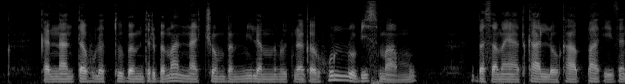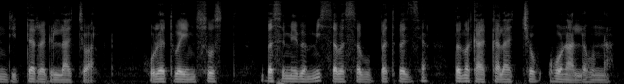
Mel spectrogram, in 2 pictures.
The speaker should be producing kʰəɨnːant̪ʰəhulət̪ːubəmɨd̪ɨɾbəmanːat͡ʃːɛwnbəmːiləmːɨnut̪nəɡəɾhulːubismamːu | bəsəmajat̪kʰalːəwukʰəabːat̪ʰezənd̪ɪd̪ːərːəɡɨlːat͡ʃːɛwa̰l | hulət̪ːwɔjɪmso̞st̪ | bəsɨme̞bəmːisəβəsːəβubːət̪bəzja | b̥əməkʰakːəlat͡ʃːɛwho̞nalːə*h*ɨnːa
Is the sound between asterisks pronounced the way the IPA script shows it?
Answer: yes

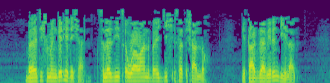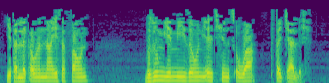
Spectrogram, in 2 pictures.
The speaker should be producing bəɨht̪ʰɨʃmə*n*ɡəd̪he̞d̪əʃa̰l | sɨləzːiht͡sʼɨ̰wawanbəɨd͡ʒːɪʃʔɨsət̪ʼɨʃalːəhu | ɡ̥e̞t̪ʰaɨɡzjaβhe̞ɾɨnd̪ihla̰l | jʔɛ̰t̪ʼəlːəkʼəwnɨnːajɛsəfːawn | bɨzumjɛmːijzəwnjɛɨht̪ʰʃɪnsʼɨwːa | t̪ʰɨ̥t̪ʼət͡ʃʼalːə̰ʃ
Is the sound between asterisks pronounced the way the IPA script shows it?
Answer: no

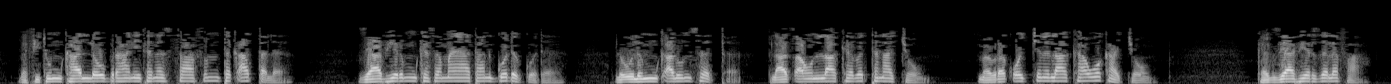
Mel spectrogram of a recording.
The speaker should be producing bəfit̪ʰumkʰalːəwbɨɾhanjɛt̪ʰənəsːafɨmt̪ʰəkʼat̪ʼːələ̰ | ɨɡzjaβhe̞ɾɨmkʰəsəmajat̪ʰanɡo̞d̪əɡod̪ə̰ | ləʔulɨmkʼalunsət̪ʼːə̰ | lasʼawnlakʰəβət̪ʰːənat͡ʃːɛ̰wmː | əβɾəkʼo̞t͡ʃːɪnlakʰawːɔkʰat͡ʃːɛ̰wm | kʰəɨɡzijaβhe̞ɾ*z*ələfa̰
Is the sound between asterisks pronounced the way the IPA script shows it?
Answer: yes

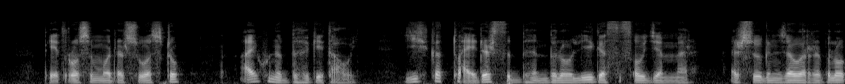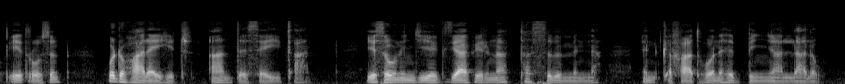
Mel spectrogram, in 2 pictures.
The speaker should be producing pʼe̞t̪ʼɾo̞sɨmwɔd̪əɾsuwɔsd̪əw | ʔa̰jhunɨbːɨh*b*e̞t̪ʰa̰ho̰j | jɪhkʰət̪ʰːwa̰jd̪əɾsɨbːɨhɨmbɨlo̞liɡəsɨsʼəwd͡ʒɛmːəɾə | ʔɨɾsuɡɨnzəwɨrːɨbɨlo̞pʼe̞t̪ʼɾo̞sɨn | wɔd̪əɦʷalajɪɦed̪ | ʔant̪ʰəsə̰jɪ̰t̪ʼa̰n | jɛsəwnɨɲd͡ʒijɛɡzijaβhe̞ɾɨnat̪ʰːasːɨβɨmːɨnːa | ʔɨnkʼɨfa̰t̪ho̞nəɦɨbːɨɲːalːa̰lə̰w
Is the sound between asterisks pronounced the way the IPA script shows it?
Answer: no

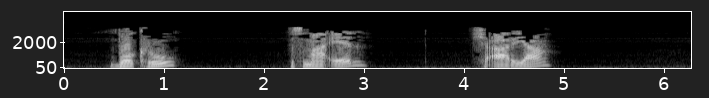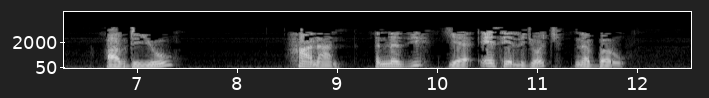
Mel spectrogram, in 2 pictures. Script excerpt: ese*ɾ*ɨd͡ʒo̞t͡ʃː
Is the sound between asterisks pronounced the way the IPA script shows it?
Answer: no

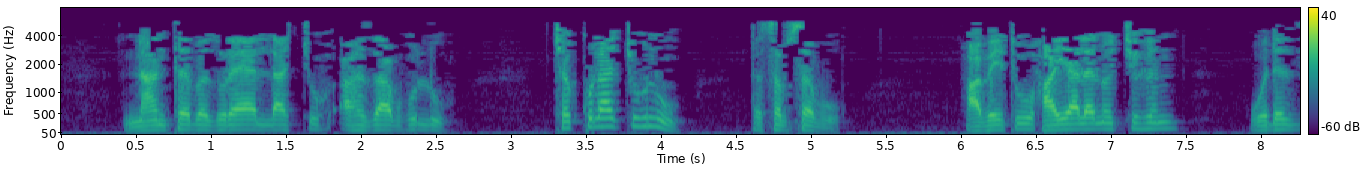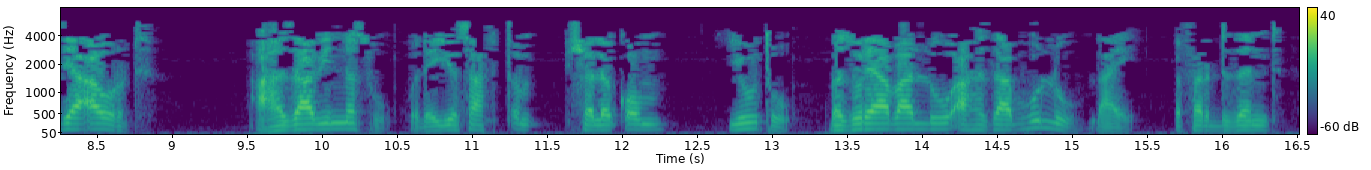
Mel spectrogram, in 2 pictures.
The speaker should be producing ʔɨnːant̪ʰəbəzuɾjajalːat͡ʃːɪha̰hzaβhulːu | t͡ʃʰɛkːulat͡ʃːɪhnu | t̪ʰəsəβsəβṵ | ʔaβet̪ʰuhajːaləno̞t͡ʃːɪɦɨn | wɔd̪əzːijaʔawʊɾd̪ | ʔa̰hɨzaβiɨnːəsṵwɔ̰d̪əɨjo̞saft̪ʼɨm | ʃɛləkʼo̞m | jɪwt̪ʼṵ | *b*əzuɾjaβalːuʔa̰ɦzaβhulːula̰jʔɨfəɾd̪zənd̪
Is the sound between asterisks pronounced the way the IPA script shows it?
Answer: yes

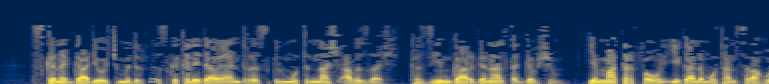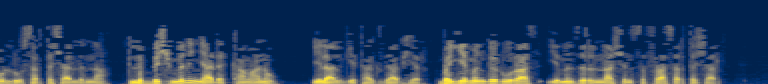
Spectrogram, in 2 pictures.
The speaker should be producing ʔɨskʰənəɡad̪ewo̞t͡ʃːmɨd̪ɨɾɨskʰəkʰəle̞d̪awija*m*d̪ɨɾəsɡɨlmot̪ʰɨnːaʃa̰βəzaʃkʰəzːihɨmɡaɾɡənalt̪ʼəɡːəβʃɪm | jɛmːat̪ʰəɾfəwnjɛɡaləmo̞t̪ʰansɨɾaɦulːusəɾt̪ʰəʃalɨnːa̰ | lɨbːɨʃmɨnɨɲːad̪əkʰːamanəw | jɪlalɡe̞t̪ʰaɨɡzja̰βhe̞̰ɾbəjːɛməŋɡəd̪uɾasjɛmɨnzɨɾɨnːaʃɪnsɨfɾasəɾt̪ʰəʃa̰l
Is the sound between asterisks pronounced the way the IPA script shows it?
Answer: no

